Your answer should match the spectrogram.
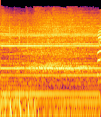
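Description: Live rock band of electric guitar, bass and drums: a few drum hits, then the guitars and bass hold a ringing chord between sung lines.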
